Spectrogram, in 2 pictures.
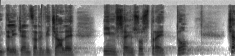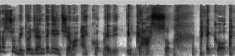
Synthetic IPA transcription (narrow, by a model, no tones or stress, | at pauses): nt̪elːid͡ʒɛnt̪saɾt̪ifit͡ʃaːle | insɛnsost̪ɾet̪ːo | t͡ʃɛːɾasuːbit̪od͡ʒɛnt̪ek̬ed̪ːit͡ʃeːva̰ʔɛkʰːoveːd̪iilkasːoɛkːo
